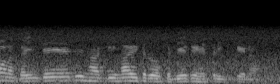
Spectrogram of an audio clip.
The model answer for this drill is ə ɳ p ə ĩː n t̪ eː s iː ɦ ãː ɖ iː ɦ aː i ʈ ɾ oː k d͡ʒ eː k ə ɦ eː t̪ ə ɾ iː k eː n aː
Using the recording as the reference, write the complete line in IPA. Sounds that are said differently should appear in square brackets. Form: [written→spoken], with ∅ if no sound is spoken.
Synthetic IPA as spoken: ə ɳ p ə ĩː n [t̪→d̪] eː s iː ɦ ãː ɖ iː ɦ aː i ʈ ɾ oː k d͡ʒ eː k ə ɦ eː t̪ ə ɾ iː k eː n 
